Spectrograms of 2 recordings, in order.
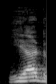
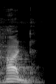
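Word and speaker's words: heard: second form হচ্ছে হার্ড হিয়ারড নয় এটা উচ্চারণ হবে হার্ড বীরবল হার্ড বীরবল শুনলো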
